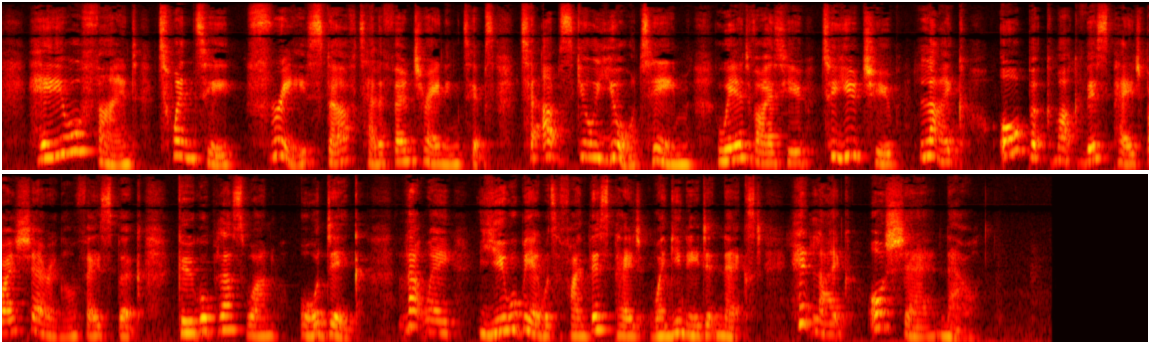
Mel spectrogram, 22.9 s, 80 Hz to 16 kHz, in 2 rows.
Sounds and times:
Speech: 0:00.3 - 0:21.4.

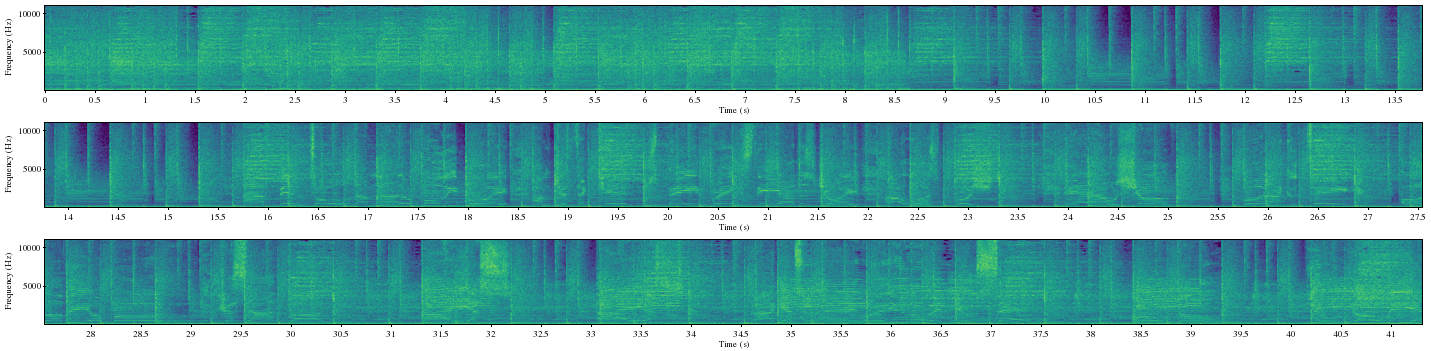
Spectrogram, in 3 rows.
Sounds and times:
Music: 0:00.0 - 0:41.3.

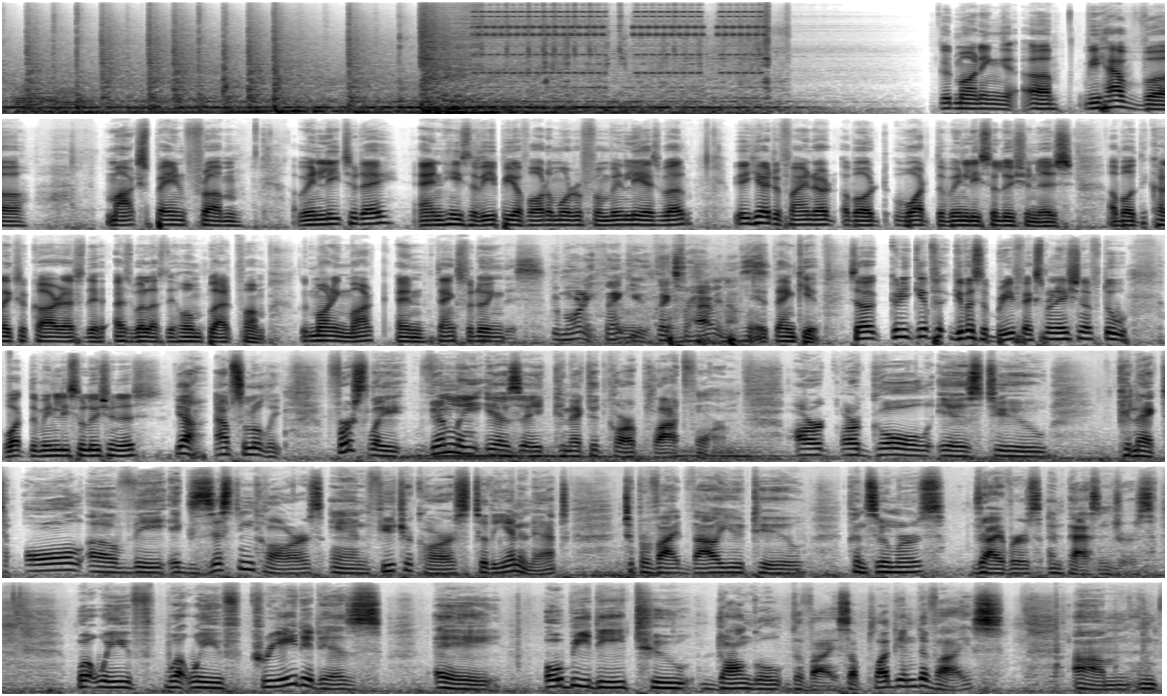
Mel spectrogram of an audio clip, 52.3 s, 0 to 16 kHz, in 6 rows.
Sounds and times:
Speech: 0:07.0 - 0:43.5, 0:44.2 - 0:52.3.

